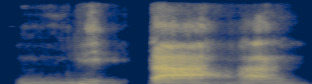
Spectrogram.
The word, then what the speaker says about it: guitarra: Por exemplo, eu tenho a palavra guitarra. Guitarra. Beleza. Eu escuto o som do U. Não, eu eu escuto apenas o som do G, do I, do T, do a.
